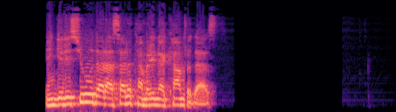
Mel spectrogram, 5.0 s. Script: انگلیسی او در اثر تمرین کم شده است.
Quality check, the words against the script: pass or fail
pass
